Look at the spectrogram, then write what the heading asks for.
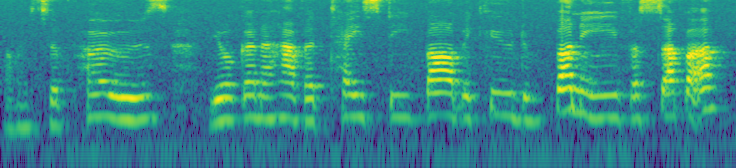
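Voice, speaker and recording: An older woman voicing a cheeky, quick-tempered male trickster rabbit in a high, shrill voice. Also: steady tone, slight background noise, close to an everyday voice, rough recording. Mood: sly.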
